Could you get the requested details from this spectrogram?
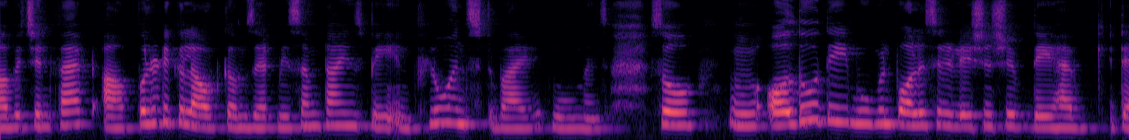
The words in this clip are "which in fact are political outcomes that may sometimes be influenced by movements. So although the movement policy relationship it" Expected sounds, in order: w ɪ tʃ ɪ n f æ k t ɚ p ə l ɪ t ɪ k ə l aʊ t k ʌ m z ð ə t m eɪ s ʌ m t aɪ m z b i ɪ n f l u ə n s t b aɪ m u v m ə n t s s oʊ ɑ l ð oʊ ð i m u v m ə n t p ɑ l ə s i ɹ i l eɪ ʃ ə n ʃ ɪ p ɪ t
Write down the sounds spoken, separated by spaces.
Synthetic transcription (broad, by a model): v ɪ tʃ ɪ n f æ k t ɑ p ə l ɪ t ɪ k ə l aʊ t k ʌ m z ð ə t m eɪ s ʌ m t aɪ m z b i ɪ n f l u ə n s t b aɪ m u v m ə n t s s oʊ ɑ l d oʊ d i m u v m ə n t p ɑ l ə s i ɹ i l eɪ ʃ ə n ʃ ɪ p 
